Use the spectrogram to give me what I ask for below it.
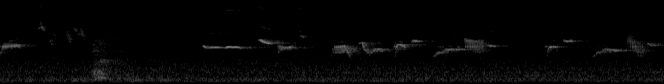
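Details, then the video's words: Bird singing outdoors in February, a run of short whistled notes, some rising and some falling, delivered in a quick uneven series after a brief noisy moment, with faint background hiss. "Vogel singt."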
